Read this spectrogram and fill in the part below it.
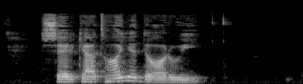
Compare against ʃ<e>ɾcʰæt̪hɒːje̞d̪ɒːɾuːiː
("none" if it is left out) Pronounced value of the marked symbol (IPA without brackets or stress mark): e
